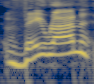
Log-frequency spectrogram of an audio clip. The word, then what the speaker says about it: Veyron: The Bugatti Veyron, did I say that right? – Yes, you did.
